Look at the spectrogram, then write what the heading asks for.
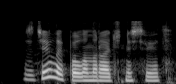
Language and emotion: Russian, neutral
